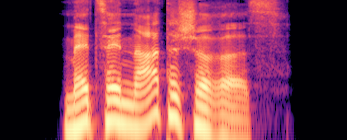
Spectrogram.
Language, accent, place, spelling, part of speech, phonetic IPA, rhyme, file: German, Germany, Berlin, mäzenatischeres, adjective, [mɛt͡seˈnaːtɪʃəʁəs], -aːtɪʃəʁəs, De-mäzenatischeres.ogg
- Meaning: strong/mixed nominative/accusative neuter singular comparative degree of mäzenatisch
